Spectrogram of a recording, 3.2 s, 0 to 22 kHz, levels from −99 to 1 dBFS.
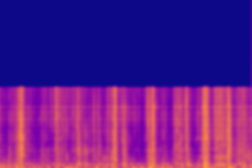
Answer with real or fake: fake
